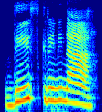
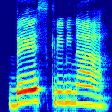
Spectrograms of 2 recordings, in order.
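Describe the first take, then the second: First: Discriminar spoken slowly with a clear "dis", diskriminar; syllable by syllable, "dis-cri-mi-nar" with an open i; slow careful reading. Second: Discriminar spoken slowly with a reduced "des", deskriminar; slow careful reading. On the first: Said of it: "teacher reads word aloud slowly". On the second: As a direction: drag out discriminar, first syllable as "des". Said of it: "teacher repeats word, other vowel". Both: Shown as a demonstration.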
